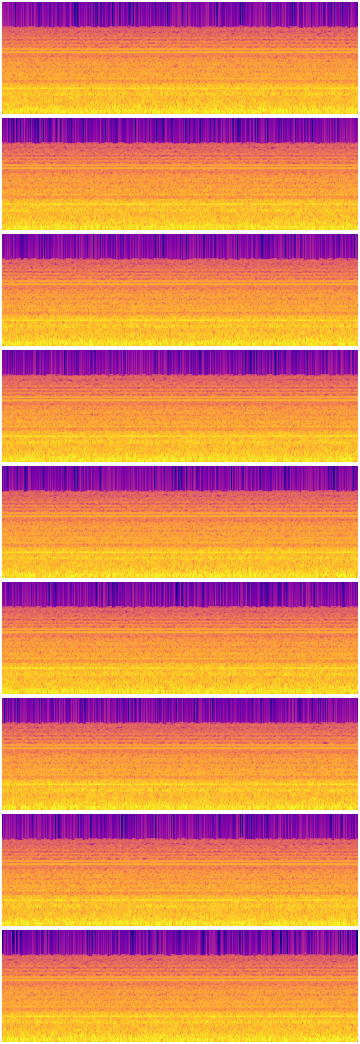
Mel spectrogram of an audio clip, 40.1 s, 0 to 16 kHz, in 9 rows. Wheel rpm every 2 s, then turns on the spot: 0, 0, 0, 0, 0, 0, 0, 0, 0, 0, 0, 0, 0, 0, 0, 0, 0, 0, 0, 0.
none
